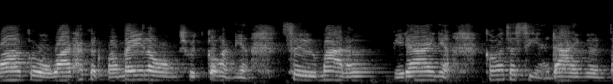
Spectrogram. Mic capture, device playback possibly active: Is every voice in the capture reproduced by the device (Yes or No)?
Yes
